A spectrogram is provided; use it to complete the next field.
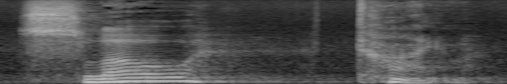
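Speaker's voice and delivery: slow and time both stressed, slowly drawn out. Discussing a Keats line with two stressed words together: equal stress on slow and time. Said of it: "two words together that are both stressed".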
